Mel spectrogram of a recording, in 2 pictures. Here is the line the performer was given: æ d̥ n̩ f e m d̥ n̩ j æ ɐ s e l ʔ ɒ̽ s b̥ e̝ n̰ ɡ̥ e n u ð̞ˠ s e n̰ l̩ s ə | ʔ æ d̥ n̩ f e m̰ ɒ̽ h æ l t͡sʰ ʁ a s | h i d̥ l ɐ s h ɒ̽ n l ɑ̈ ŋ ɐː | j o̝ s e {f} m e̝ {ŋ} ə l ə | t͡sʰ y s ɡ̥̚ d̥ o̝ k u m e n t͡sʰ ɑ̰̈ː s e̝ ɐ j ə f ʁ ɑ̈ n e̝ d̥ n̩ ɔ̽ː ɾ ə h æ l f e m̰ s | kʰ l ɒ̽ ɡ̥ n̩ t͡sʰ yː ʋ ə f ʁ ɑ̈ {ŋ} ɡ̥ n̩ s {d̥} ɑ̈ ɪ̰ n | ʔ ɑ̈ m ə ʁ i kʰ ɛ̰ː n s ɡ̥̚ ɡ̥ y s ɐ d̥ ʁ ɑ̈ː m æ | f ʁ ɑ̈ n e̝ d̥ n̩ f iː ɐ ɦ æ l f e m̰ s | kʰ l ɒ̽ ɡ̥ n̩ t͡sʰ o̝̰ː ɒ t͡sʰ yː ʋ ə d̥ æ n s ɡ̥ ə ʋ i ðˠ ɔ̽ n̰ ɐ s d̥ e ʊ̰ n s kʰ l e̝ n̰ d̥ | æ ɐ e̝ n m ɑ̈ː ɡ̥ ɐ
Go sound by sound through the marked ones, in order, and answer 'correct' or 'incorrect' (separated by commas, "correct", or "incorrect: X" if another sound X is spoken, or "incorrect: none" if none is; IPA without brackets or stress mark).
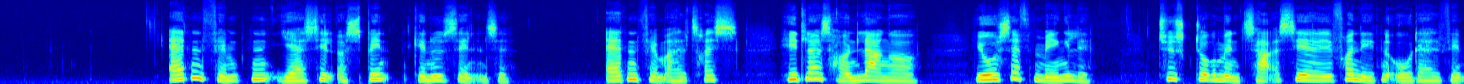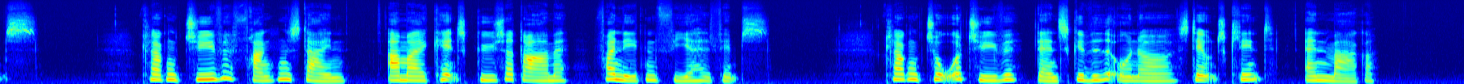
correct, correct, correct, correct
